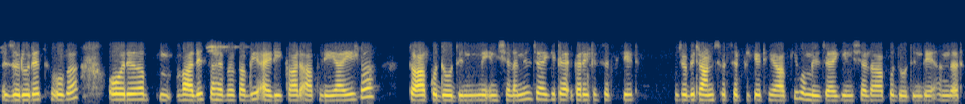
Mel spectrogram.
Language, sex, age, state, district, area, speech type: Urdu, female, 18-30, Uttar Pradesh, Aligarh, urban, conversation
